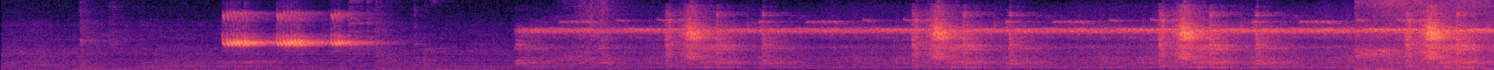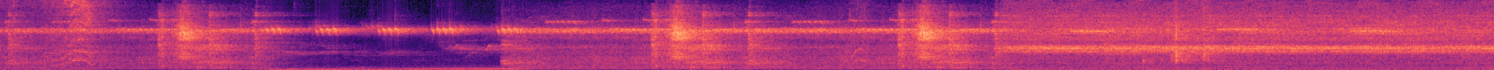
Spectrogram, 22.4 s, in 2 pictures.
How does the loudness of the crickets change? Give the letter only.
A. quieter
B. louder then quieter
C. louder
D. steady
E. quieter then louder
C.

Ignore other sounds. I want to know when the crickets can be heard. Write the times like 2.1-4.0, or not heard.
0.0-22.3.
